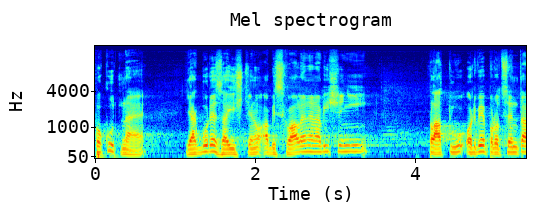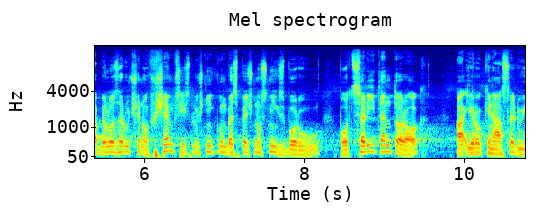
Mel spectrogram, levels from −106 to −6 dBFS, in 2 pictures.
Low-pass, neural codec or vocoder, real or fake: 14.4 kHz; vocoder, 48 kHz, 128 mel bands, Vocos; fake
